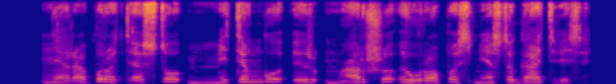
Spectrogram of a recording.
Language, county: Lithuanian, Šiauliai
